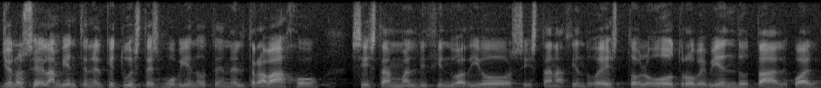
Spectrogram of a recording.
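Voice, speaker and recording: A man with a fairly high voice talks at a moderate pace with hardly any pauses. His pitch varies in an ordinary way. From northern Spain (Basque Country, Eibar) and Burgos. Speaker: lay preacher. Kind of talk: sermon. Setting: church meeting. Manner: halting, repeats words.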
